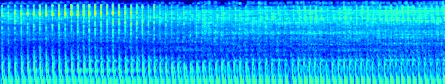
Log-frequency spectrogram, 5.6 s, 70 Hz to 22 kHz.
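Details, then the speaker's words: Kawasaki KLX110L single-cylinder right after cam chain install and timing set, fresh oil: steady even putter at idle, no knock or rattle; runs clean, though carb still needs re-jetting. "Oh, that sounds right now. I mean, that sounds clean."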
